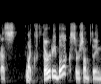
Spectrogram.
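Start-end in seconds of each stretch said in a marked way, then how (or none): 0.7-1.5 cracking voice, caught off guard. Real, not acted. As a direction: voice breaks upward with excitement. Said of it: "sorry, my voice cracked".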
